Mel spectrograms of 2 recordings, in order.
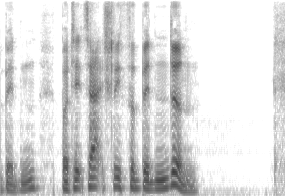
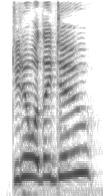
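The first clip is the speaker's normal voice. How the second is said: teasing question, pitched high; 11 semitones higher, faster than usual. Real, not acted. Teasing the viewers before a reveal, high and playful. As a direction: dangle the question like a showman.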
